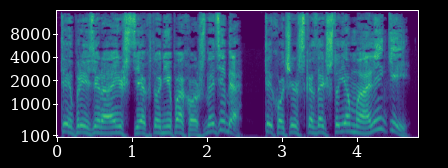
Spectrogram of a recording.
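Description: Man doing a shouty touchy little gnome. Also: sits high, expressive, unhurried, no echo, studio quality, voice pushed up. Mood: indignant. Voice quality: indignant, shouty. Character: grumpy touchy male gnome miner, small, militant.

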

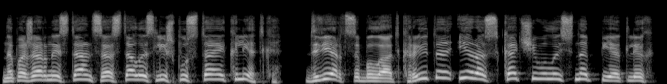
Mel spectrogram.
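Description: A man narrating a children's storybook in an animated, expressive way. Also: high voice, moderate pace, no echo, studio quality.

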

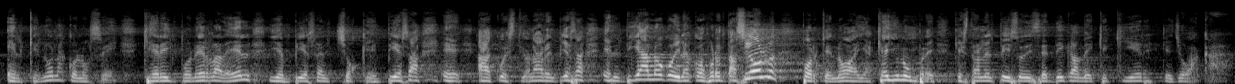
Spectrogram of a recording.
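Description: An older man preaches a sermon with fervor, his somewhat high voice leaping from loud exclamations down to low, weighty phrases. The sound carries a long reverb, as in a large hall. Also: animated, moderate pace, hardly any pauses. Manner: impassioned preaching, swings from loud exclamations to low emphatic tones. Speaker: pastor.

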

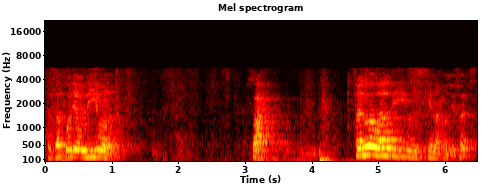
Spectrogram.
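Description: Male grammar teacher with a fairly high voice. He explains patiently and keeps checking with the class. The recording is dull and lo-fi with a faint hiss. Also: expressive, measured pace, heavy reverb. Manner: explanatory, checks understanding with repeated questions. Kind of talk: classroom lesson on verb morphology.

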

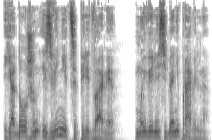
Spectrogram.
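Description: A man voicing a calm, persuasive Englishman who bargains politely in an audiobook. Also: on the low side, normal speed, slightly rough.

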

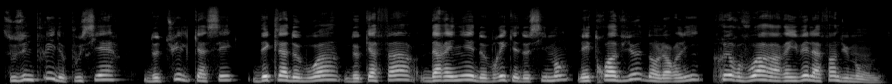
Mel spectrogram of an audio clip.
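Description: A man narrating a children's audiobook in a calm, low storytelling tone. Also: normal speed, hardly any pauses. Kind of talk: audiobook reading.

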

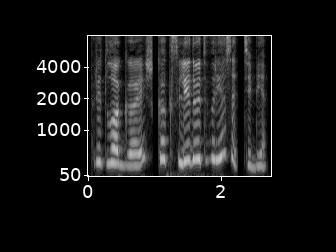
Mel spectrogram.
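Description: A woman plays a sassy, mocking catlike alien girl in a read-aloud story. Her squeaky voice is pitched well above ordinary speech. She sounds pushy and loud. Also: expressive, unhurried. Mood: teasing. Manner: mocking, teasing, then whiny. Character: cheeky young female star-cat girl.

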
